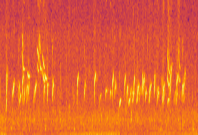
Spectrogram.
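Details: A goldfinch twitters by a waterfall among water drops, a quick run of high, sharp, slightly varied chirps that grows into a busy chattering trill toward the end.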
